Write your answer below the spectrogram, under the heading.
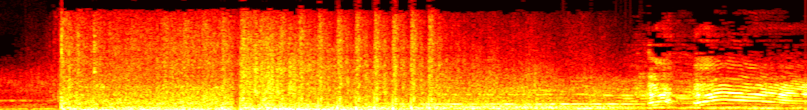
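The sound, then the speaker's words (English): Rapid machine-gun fire from a World War II aerial dogfight film scene, with an all-black air unit fighting German planes, forms a loud, dense, rattling roar of fast bursts that continues for about three seconds before a brief voice is heard. “its dazzling special effects recreate dogfights between the all-black air unit and their German enemies.”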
